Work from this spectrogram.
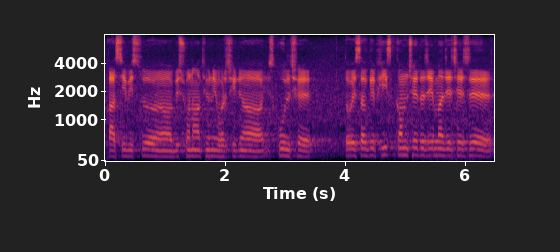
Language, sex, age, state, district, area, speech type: Maithili, male, 30-45, Bihar, Supaul, rural, spontaneous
